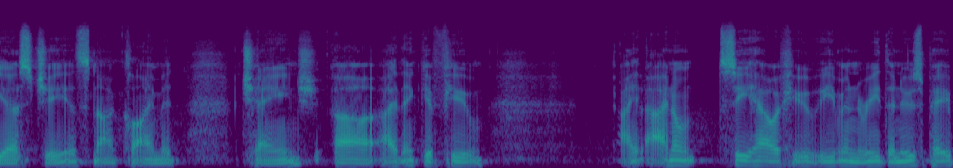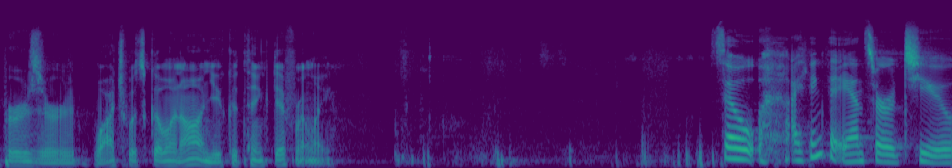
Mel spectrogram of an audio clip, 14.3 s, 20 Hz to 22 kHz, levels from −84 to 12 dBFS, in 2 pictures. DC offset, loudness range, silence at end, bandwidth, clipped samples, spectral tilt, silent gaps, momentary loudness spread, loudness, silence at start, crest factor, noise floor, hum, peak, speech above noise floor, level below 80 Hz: under 0.1%; 6 LU; 0 s; 13.5 kHz; under 0.1%; -3 dB/octave; none; 19 LU; -35 LUFS; 0 s; 22 dB; -67 dBFS; none; -14 dBFS; 31 dB; -82 dBFS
